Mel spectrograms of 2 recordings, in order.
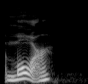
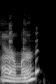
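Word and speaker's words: Armour: At this time in America, the the first meatpacking plant, Moore, but I love meat, so it's a Moore. – If you want to call it a Moore, you can, even though I think it is pronounced armor.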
